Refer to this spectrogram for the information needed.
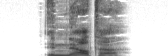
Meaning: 1. comparative degree of inert 2. inflection of inert: strong/mixed nominative masculine singular 3. inflection of inert: strong genitive/dative feminine singular
- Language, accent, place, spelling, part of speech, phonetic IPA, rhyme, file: German, Germany, Berlin, inerter, adjective, [iˈnɛʁtɐ], -ɛʁtɐ, De-inerter.ogg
